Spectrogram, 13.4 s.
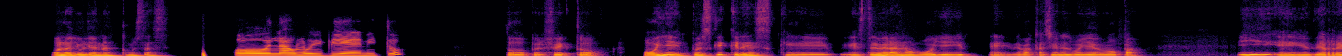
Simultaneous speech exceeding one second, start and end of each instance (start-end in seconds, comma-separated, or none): none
